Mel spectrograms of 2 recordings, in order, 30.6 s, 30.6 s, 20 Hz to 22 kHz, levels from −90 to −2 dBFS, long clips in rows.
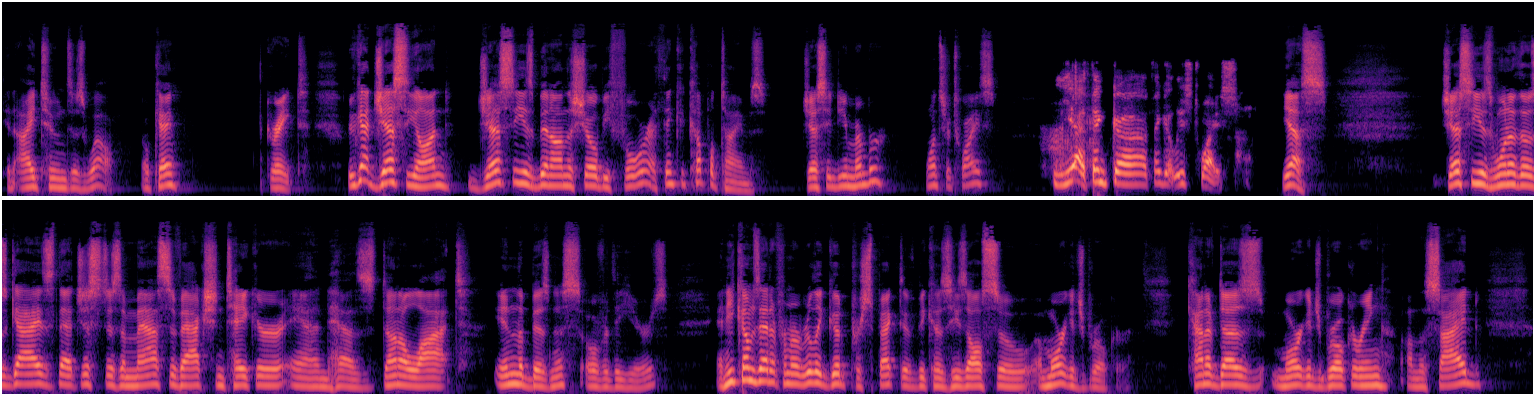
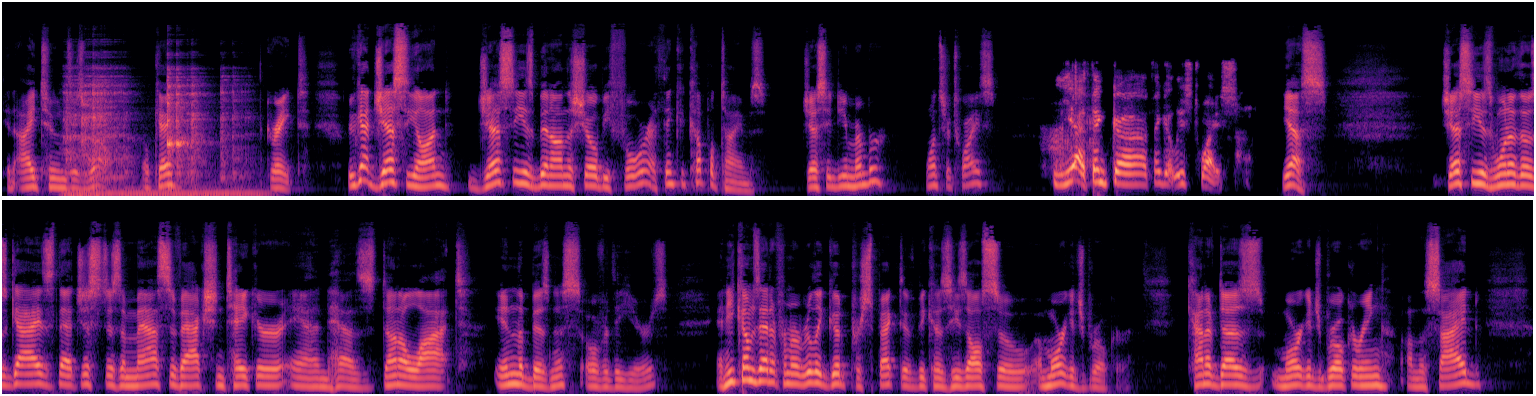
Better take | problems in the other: first | clattering dishes; loud; from 0.5 to 2.5 s; peak level with the speech

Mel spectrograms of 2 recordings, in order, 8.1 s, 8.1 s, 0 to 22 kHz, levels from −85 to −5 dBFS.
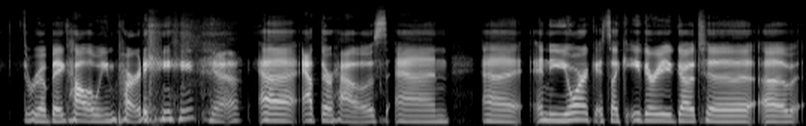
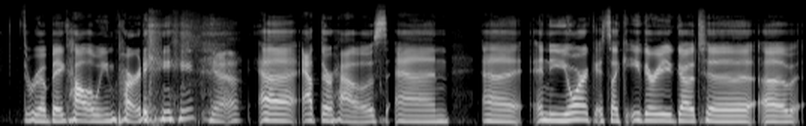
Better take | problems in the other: second | thin; very slightly; fading below 350 Hz

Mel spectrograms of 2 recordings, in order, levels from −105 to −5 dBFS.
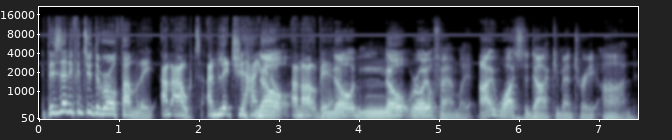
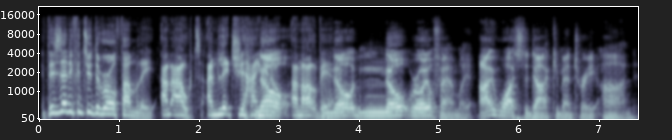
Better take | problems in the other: second | high-pitched whine; faint; throughout; 7.5 kHz, 35 dB below the speech

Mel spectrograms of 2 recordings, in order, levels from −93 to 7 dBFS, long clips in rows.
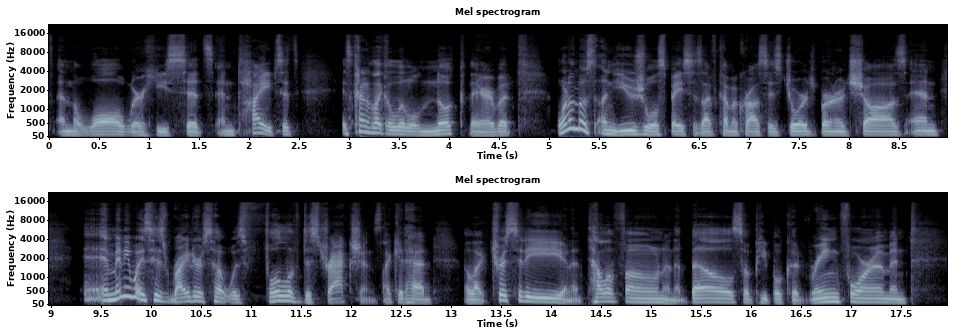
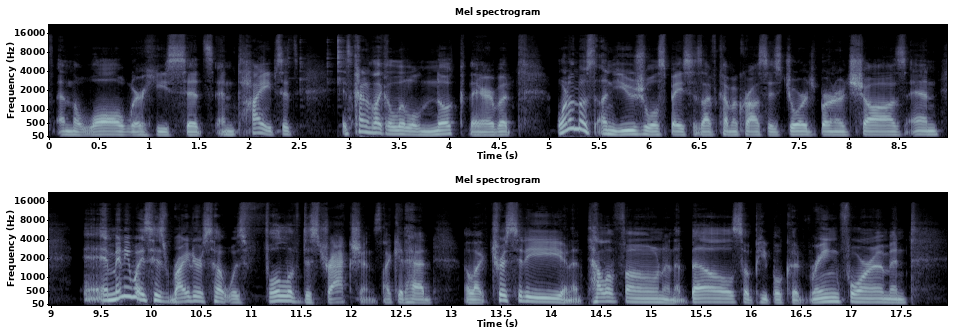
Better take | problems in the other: first | clattering dishes; faint; at 2.5 s; peak 15 dB below the speech

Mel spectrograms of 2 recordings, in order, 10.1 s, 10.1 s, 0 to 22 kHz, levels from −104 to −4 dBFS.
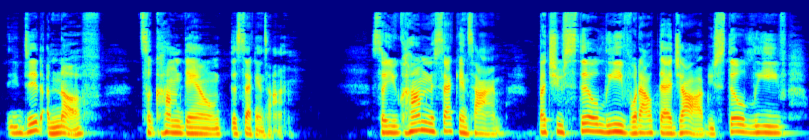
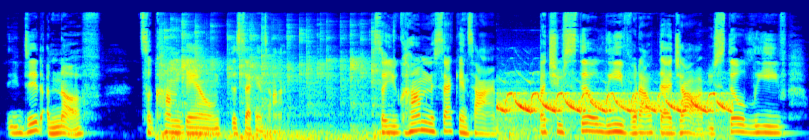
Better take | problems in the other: first | keyboard typing; noticeable; from 2 to 5 s; peak 5 dB below the speech // siren; loud; from 6 to 9 s; peak 6 dB above the speech

